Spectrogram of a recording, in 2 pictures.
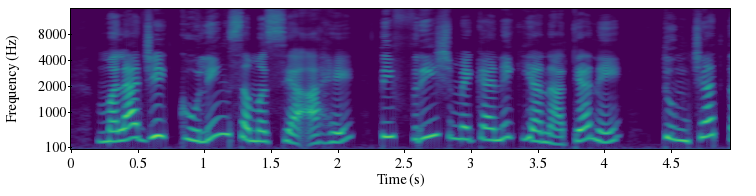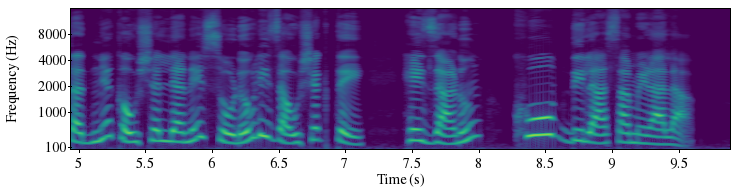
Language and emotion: Marathi, happy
